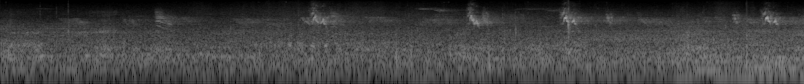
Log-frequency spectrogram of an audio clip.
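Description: A small songbird chirping: four short, high, falling chirps spaced about a second apart, starting about three seconds in, over a steady low background hum.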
